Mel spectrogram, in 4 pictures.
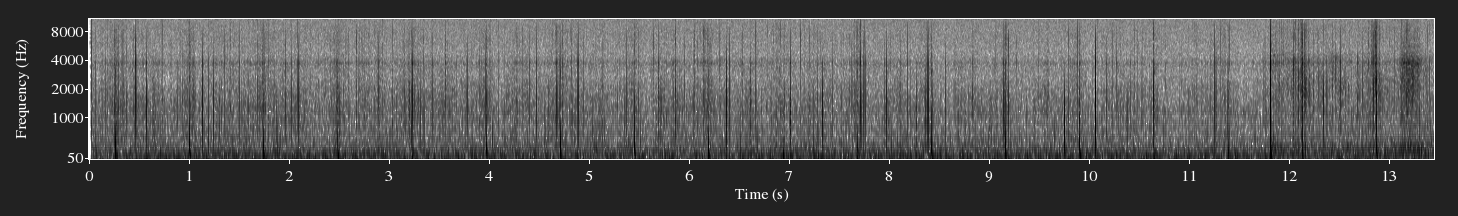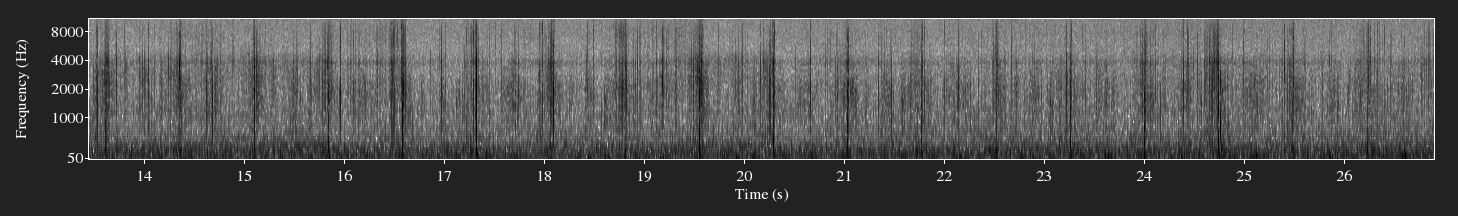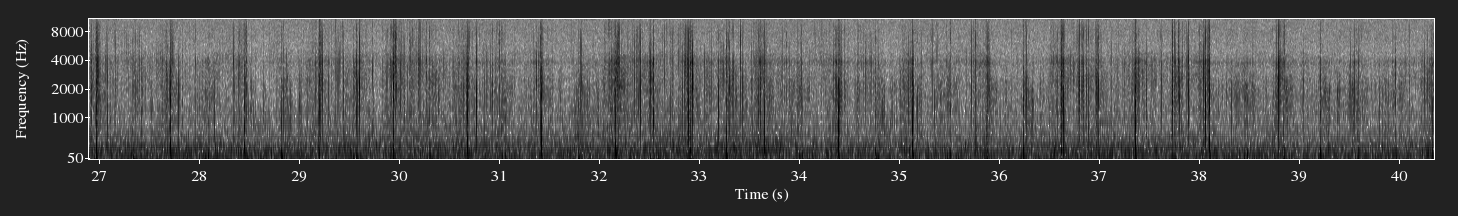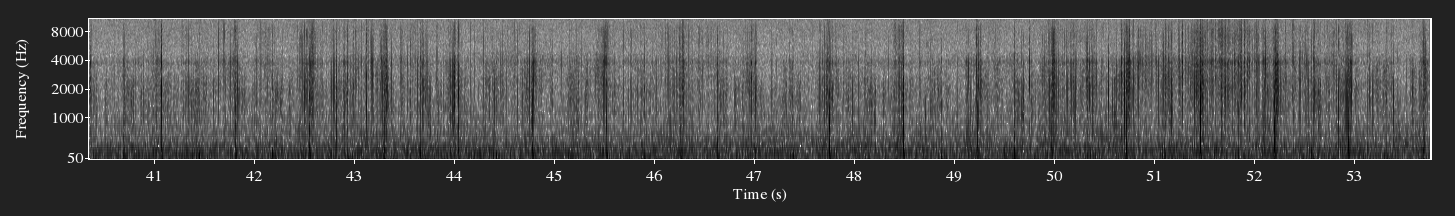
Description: Telephone conversation # 2712, sound recording, MACHINE NOISE, 3/30/1964, time unknown | Discover LBJ
Telephone conversation
Format Dictation belt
